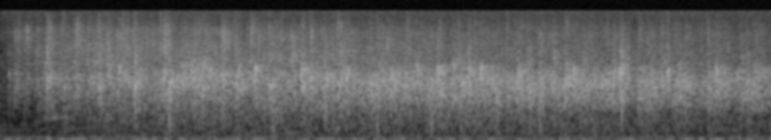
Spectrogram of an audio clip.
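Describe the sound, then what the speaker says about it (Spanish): A church congregation breaks into sustained applause, many hands clapping in a continuous, fairly distant wash that swells early and stays even throughout, with no talking on top. "Dele ese aplauso al Señor."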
